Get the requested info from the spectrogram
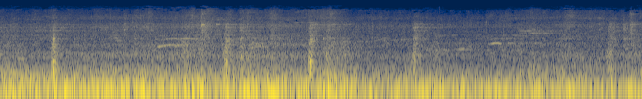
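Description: Container freight train's wagons and brake van rolling away along the track: a steady low rumble with irregular sharp clicks of wheels over rail joints, fading a little as the train recedes.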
